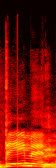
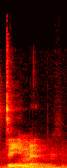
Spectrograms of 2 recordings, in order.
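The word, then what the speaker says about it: daemon: Compass but about this Damon Damon I always pronounce it Damon it's d like em I like Matt Damon Damon I said Damon to gammon its demon oh they made a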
